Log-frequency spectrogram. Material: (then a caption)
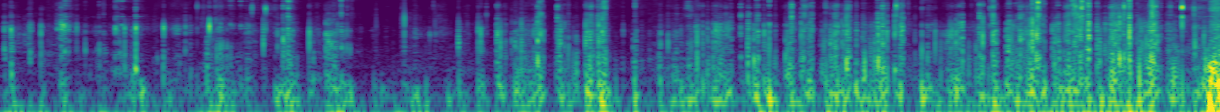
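Foam rubber. A small light-blue foam rubber clog shoe is held in the hands while long nails quickly scratch and tap its sole and upper. The result is a dense run of short, dull, low taps mixed with fast scratching that grows slightly louder toward the end.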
